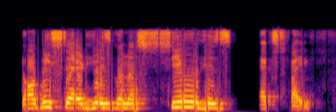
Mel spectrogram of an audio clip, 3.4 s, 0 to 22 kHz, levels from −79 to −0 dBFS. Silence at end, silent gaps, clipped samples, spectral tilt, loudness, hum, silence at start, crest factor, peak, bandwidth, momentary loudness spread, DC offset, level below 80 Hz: 0.25 s; none; under 0.1%; -4 dB/octave; -11 LUFS; none; 0.2 s; 10 dB; -2 dBFS; 7.8 kHz; 8 LU; under 0.1%; -42 dBFS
